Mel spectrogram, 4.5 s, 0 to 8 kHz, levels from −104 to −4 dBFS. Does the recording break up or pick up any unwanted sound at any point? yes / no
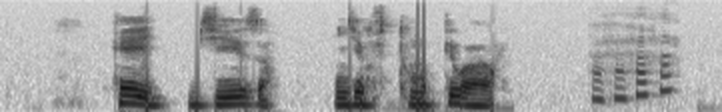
yes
